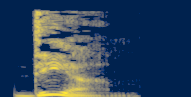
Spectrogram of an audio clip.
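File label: "diam", British English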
